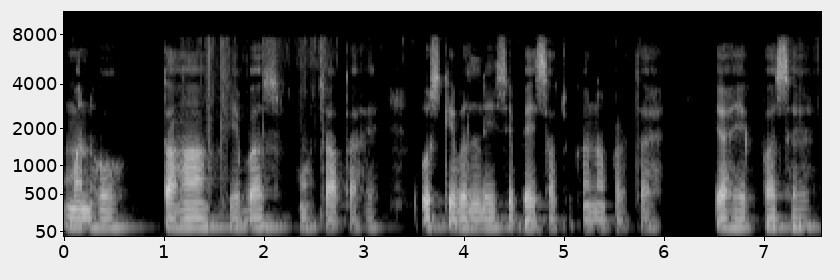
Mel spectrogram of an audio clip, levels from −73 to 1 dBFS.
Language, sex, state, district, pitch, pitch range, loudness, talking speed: Hindi, male, Bihar, Supaul, 95 Hz, 90-95 Hz, -25 LUFS, 140 wpm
